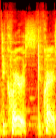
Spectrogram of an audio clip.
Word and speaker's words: Decoris: Dequaris.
